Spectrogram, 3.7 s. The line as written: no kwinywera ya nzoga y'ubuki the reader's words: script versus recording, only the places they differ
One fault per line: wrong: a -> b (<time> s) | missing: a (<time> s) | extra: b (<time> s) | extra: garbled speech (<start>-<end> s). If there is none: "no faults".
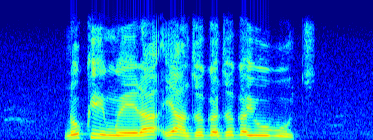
extra: nzoga (2.2 s)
